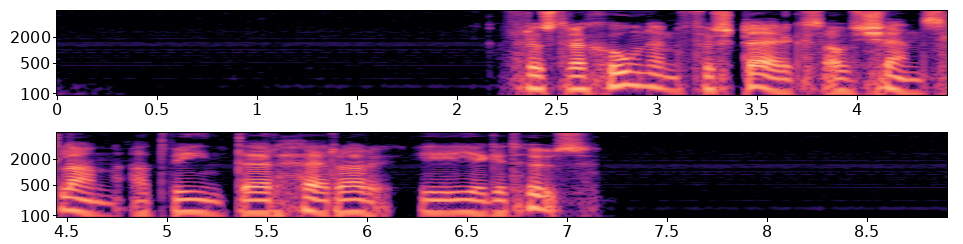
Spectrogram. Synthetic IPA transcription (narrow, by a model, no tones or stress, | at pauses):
fɾɵst̪ɾaɧuːnənfœʂʈæɾksa̰vɕɛnslanat̪vɪɪnt̪əæɾhæraɾɪeːɡət̪hʉ̟ːs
